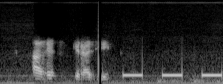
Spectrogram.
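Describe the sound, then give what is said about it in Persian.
A phone call being cut off: a voice speaks briefly, then a sharp click, then three evenly spaced low beeps of a disconnected line, each steady and equally loud. “تماس شون قد شد.”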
